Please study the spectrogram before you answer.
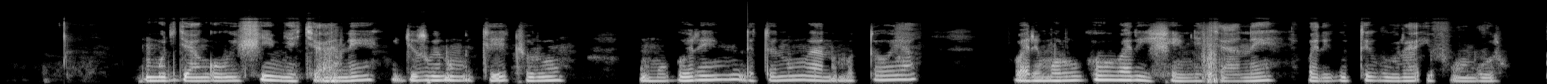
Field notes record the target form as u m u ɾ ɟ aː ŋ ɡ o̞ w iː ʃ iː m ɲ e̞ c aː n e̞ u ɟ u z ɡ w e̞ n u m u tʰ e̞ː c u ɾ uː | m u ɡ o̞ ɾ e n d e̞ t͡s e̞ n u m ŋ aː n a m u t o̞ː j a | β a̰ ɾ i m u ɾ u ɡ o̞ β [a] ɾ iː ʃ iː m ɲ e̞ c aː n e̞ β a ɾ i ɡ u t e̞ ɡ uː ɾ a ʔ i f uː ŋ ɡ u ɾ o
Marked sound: correct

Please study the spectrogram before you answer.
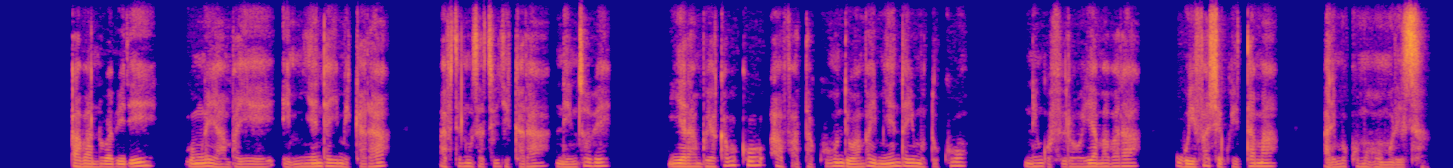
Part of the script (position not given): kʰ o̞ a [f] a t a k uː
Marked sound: correct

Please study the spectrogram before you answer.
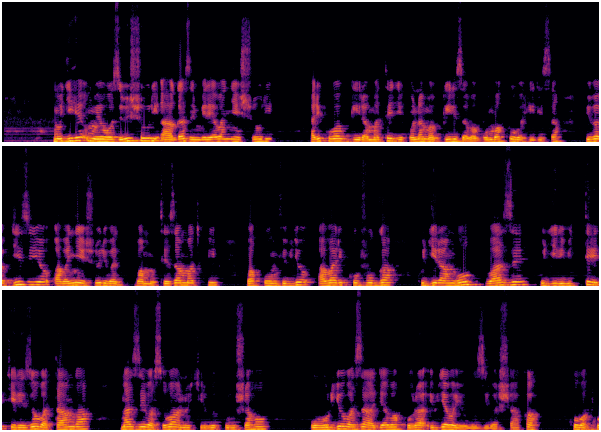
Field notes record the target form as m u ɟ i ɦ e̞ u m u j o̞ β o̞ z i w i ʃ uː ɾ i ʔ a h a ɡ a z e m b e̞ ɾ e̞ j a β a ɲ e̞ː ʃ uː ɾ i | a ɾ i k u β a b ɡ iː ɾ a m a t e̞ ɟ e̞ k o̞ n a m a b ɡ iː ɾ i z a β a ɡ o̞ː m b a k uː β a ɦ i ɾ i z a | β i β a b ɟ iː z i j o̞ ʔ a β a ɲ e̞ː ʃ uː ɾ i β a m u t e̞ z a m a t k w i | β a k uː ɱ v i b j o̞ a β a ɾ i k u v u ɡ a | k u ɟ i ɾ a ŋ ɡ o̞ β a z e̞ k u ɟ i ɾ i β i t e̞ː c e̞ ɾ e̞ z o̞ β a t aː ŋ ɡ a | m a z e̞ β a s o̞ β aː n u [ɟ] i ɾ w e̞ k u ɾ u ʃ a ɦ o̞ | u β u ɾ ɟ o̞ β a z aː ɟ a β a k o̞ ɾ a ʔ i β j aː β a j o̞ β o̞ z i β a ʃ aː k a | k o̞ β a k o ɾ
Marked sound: incorrect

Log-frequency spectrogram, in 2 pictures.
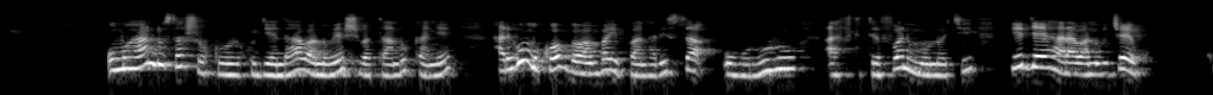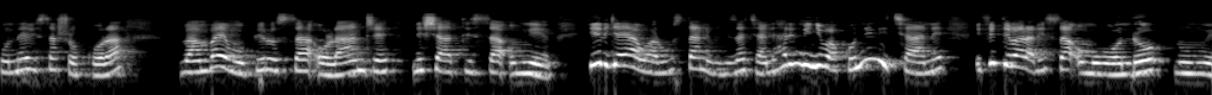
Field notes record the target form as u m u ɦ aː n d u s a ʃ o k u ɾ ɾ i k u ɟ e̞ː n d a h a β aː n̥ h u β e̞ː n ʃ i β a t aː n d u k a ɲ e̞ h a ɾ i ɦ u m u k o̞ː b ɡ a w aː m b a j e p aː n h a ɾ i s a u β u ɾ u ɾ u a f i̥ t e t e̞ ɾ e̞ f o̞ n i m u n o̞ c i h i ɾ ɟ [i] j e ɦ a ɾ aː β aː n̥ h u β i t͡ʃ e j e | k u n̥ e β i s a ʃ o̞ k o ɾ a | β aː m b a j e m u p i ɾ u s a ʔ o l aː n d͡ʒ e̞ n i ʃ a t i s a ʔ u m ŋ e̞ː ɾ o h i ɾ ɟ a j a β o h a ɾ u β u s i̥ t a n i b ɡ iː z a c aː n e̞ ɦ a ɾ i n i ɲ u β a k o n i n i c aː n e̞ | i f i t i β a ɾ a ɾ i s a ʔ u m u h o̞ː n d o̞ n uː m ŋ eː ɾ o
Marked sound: incorrect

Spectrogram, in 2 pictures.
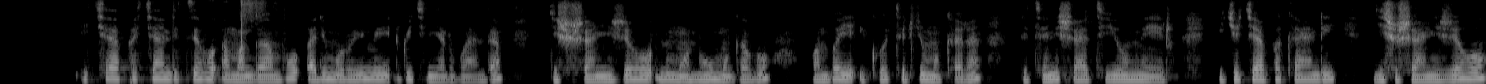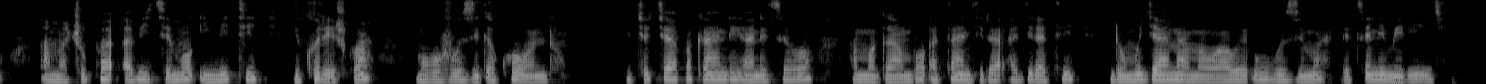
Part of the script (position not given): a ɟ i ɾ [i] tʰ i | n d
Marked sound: incorrect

